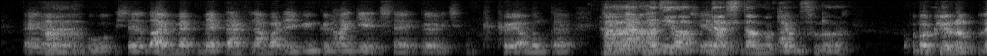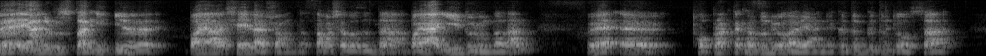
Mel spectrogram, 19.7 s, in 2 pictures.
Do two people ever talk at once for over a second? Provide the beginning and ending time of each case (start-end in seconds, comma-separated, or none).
6.1-7.4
